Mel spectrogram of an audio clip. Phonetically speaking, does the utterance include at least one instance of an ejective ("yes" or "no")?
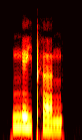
no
